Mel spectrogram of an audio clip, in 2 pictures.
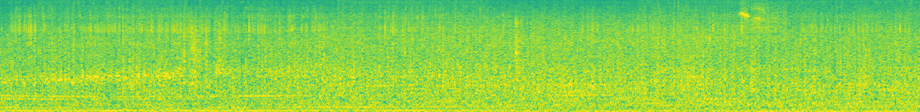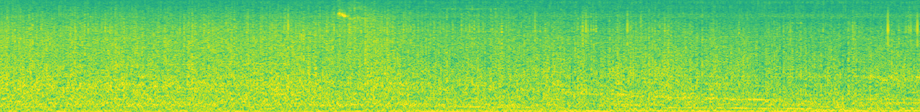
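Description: Car engine running hard on a race track, heard from inside the cabin, with heavy road and wind noise. The engine note rises and falls with throttle through the corners and drops about fifteen seconds in.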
